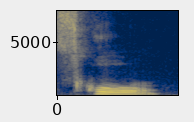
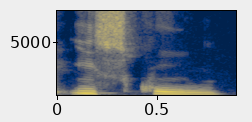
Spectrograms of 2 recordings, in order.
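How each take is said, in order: First: The word begins directly with the 's' sound. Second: An extra vowel is added before the 's'. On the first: The speaker calls it right. "not school" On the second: The speaker calls it wrong. "Brazilian will say e school"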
